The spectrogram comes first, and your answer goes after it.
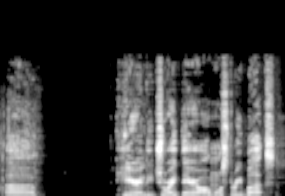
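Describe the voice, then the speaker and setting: A man's voice: a little high, unhurried, slight background noise. An American man hosting a casual food review vlog, upbeat and chatty, often addressing his viewers and dropping catchphrases. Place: small indoor counter by a sink.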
